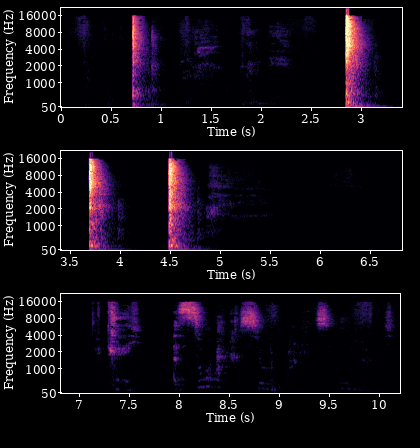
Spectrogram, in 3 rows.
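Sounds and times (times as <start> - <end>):
fist pounding a chair: 0.7 - 1.1, 2.8 - 5.0.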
